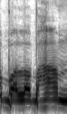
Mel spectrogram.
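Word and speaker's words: বল্লভাং: জগৎধাত্রী কৃষ্ণ ভক্তি পদায়িনি এখানে যে অনিষ্কার রয়েছে সে অনিষ্কারটা ম উচ্চারণ হবে আমরা ম উচ্চারণ করব আর বিসর্গ উচ্চারণ হওয়ার মতো হয় তো আমরা এখানে ওম গোবিন্দ বলভাম দেবী ভক্ত চৈতন্য কারিনি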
